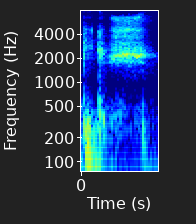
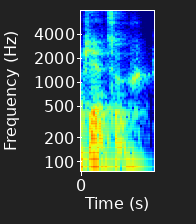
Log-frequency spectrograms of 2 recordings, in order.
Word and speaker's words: Piecuch: Comment devient-on Pickuch? J'ai vu que j'avais mal prononcé. Pickuch, oui. Oui, j'ai bien dit. À vrai dire, c'est Piecu. Je suis né en Pologne.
